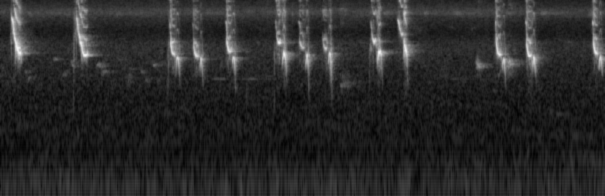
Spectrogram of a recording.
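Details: Long-tailed shrike singing in the morning, a lure to prompt other shrikes to answer: varied sharp descending chirps, some paired in quick doublets, delivered in an uneven lively sequence.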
